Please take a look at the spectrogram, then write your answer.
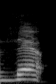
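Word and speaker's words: ב: With the dot, it's a b, and without the dot, it's a v. And this one with a dot, it's a p, and without the dot, it's a f.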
